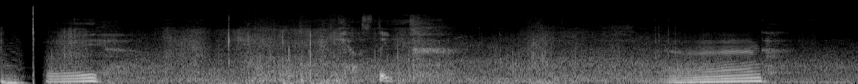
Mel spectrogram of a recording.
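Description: Steady outdoor wind and water noise at the shore, broken by two short spoken phrases, one about half a second in and one near the end. A single sharp click comes about four seconds in. The tail of electronic music cuts off right at the start.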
